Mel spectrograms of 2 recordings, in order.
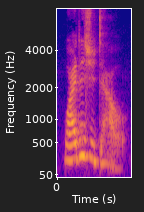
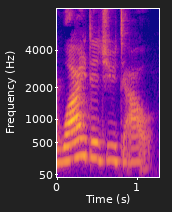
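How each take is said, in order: First: Said in the usual way. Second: Why did you doubt said slowly, each word weighed; slow emphasis. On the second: Shown as a demonstration. Preacher repeating Jesus's question to listeners, slow and weighty.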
